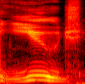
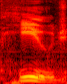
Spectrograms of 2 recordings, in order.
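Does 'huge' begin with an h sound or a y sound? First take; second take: y sound; h sound. First: The word begins with a y sound. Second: The word begins with an h sound. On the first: The speaker calls it wrong. "not Y U G E" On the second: The speaker calls it right. "it's spelled H U G E"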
